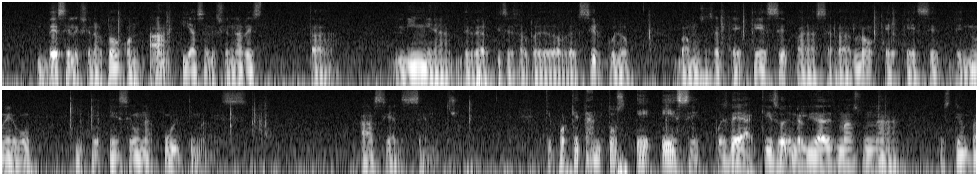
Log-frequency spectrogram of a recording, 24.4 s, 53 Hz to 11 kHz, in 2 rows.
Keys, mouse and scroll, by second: 1.0 scroll down 1, 1.5 a, 7.0 alt+shift+right click, 9.1 e, 9.3 s, 10.6 click, 11.0 e, 11.2 s, 12.3 click, 13.1 e, 13.4 s, 14.6 click, 15.4 alt+m, 16.2 click, 17.2 scroll up 2, 17.9 scroll down 2, 18.9 shift+middle click, 19.9 shift+middle click, 23.3 KP_5.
